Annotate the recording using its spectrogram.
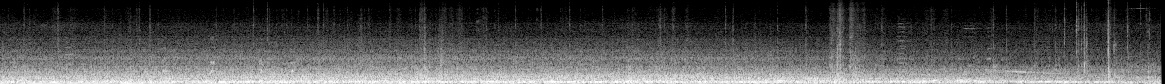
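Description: Tyres roll on wet asphalt.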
